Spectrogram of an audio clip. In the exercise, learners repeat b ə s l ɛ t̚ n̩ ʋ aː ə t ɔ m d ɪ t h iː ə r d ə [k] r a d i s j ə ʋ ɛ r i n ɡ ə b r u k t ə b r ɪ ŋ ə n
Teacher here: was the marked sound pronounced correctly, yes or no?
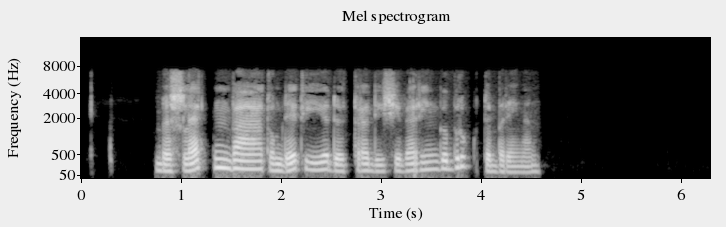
no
